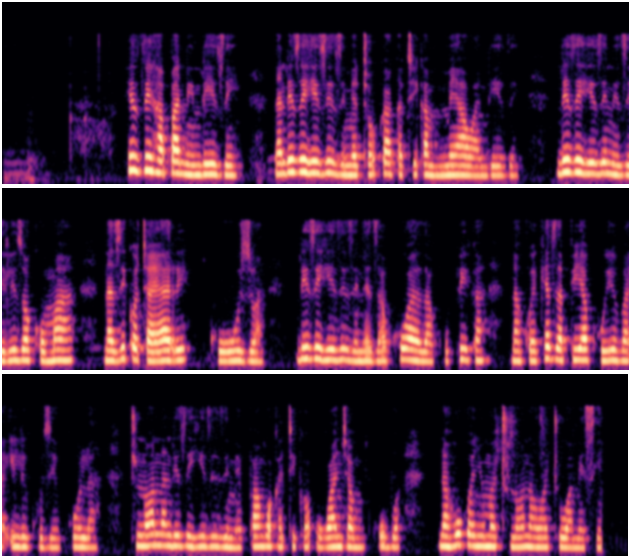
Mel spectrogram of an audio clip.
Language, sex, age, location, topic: Swahili, female, 18-24, Kisii, agriculture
